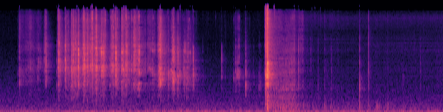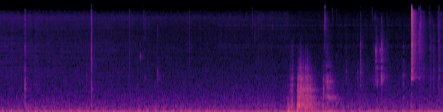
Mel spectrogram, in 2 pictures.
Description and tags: Strike a match
Striking a match, blowing it out.
strike, match-box, match, burn, flame, light, sulfur, friction, blow-out, phosphorus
